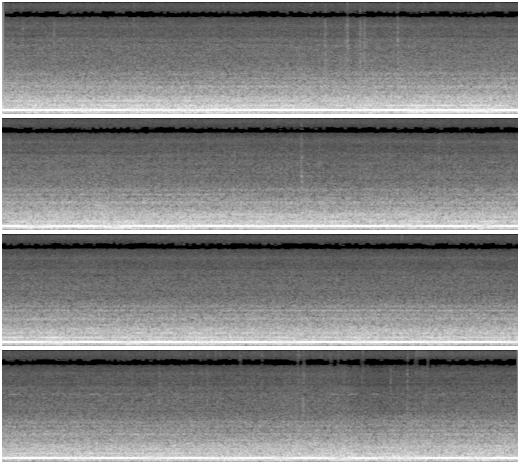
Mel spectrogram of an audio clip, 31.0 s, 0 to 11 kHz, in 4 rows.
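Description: Cabin sound of a Swearingen Fairchild Metroliner's twin Garrett TPE331 turboprop engines at takeoff and climb power: a loud, steady drone with a strong low hum. The loudness swells and fades in a slow, regular beat.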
